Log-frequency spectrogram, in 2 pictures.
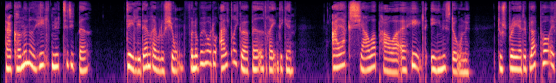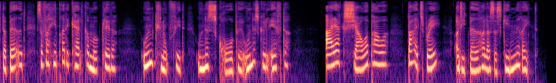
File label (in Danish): speak reklame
